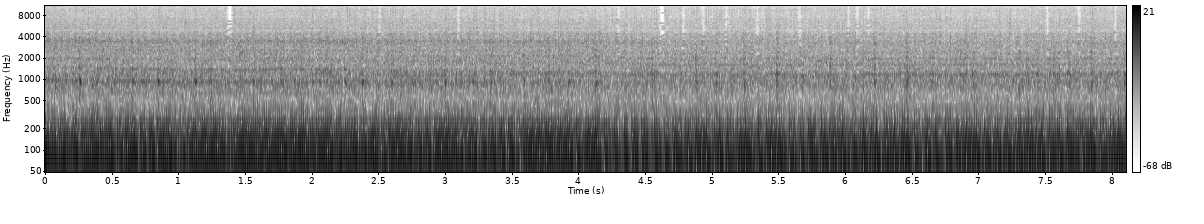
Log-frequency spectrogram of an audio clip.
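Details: OMC 2.5 L 140 hp sterndrive in a 1981 Sea Sprite, on water muffs after sitting since winterizing, warming up: a deep, steady, even idle with no misses, knocks or rattles. Quiet, smooth, normal idle.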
